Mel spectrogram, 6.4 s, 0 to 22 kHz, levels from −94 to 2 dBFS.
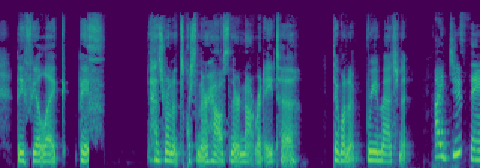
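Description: At 6.13 to 6.15 s the speech lurches forward with a short smeared blip instead of a clean click. These are compressed frames skipped: roughly five frames, around a tenth of a second of audio, were never played, a jump that fits 23.2 ms frames.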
